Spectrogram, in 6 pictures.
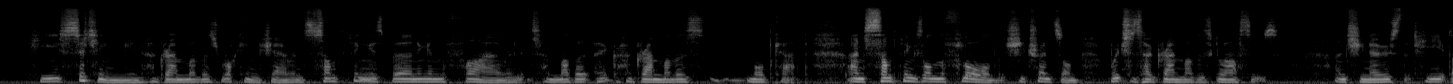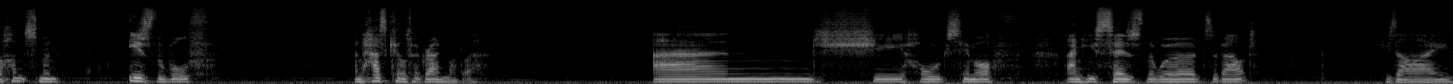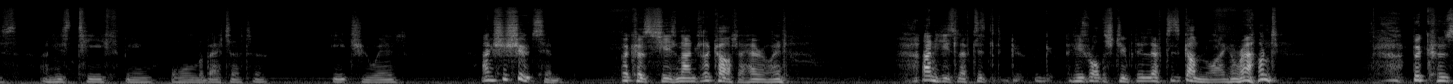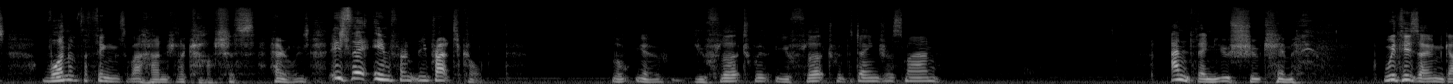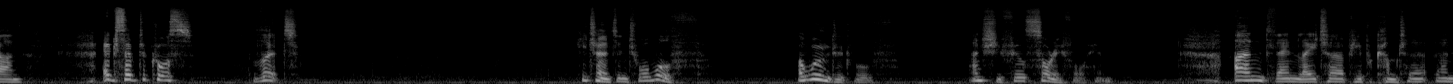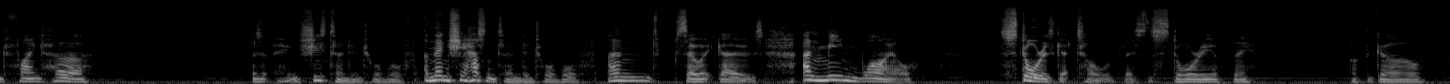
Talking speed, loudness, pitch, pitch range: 130 wpm, -34 LUFS, 115 Hz, 95-135 Hz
